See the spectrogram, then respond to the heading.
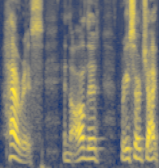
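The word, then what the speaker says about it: χάρις: um it looks like cheris c-h-a-r-i-s but it's pronounced without the the hard c it's it's harris and most people say carrice or caris it's harris and all the research i can do on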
